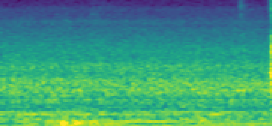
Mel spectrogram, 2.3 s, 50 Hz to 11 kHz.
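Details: 2024 Nissan Z started after its first oil change with about 5 litres added: catches quickly, settles into smooth steady idle with no tapping or misfire, then a loud burst at end; normal idle.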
